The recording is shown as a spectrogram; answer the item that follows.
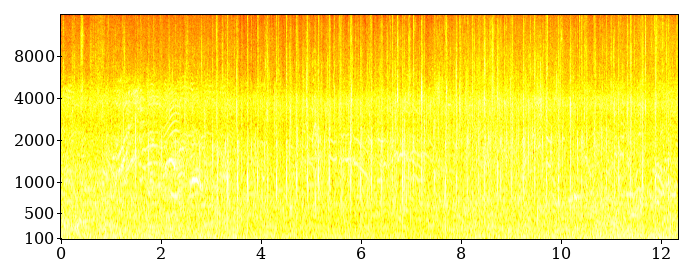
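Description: Hand clapping, scattered at first and thickening from about two seconds in, over crowd voices with high-pitched calls and shouts.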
